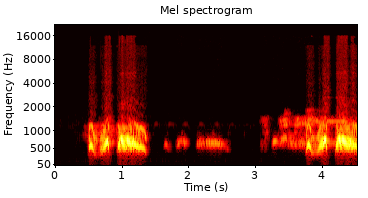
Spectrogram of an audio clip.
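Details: A spotted dove coos to challenge other doves: a clipped two-part note and a long falling croo, then soft low murmurs, then the same loud phrase repeated, all in a quiet setting.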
